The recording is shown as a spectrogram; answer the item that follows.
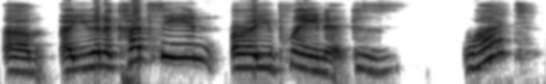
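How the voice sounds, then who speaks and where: Bright, high-pitched woman, very lively reader. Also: unhurried. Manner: wry, nitpicking. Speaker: fan fiction reader and commentator. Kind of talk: reading a story aloud with mocking asides.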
